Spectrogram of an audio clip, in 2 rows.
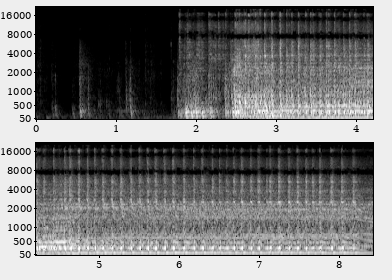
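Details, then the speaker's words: Honda CR85 two-stroke dirt bike started cold after restoration: a few clicks, then a steady, even, rapid buzzing run on choke held up by hand because the choke won't stay up; the running is normal. "All right, so it's cold out and the choke doesn't stay up, so it's gonna be harder to show y'all. But like, look, if I can get the choke to stay up, like, I gotta hold it."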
